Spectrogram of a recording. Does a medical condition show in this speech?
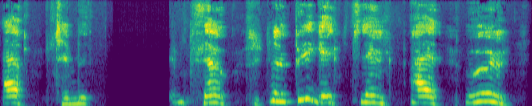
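Yes: cerebral palsy; affects muscle movement, intellect unaffected; audiences initially unsure they can understand speech, speech described as hard to understand.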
